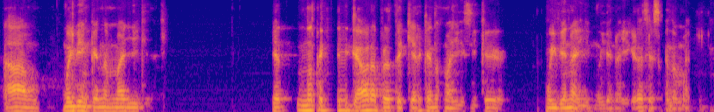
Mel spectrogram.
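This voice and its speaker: A man's voice: fairly low pitch, fairly even intonation, a little fast, slight background noise. A man with a Mexican accent hosting a casual group chat, crude, slangy and bossy with his friends. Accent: Mexican Spanish. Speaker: host.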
